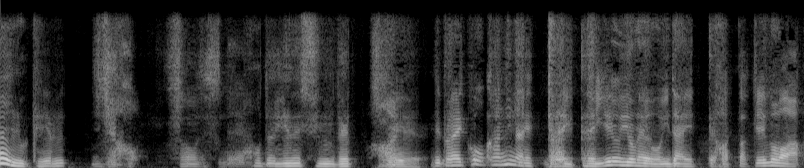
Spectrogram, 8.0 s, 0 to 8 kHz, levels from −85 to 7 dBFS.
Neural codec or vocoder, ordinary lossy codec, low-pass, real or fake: codec, 16 kHz in and 24 kHz out, 0.6 kbps, FireRedTTS-2 codec; none; 7.2 kHz; fake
